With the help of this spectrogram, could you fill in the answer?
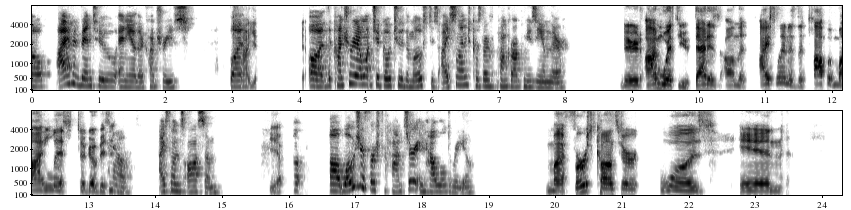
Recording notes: Chatted through zoom.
